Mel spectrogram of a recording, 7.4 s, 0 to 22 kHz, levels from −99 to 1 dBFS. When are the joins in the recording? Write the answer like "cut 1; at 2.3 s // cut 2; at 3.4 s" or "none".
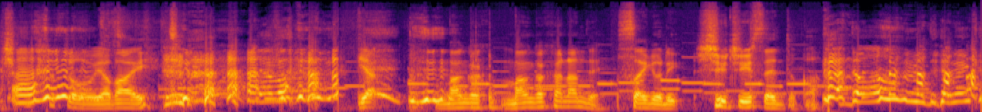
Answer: cut 1; at 2.5 s // cut 2; at 4.6 s // cut 3; at 6.1 s

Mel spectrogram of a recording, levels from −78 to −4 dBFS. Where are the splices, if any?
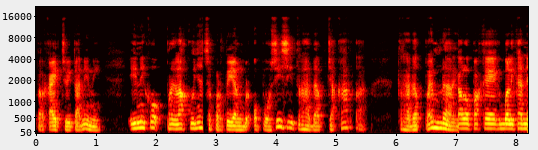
cut 1; at 2.9 s

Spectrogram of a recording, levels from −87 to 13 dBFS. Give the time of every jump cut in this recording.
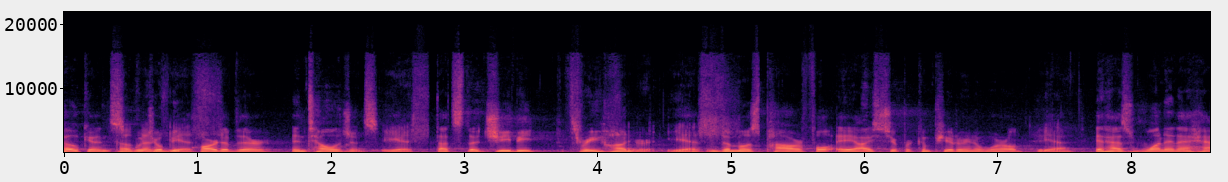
cut 1; at 2.7 s

